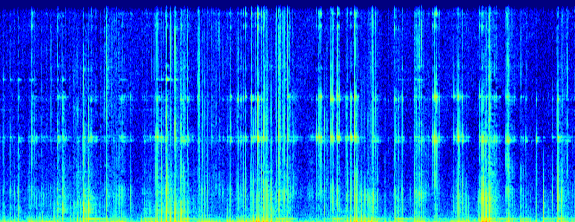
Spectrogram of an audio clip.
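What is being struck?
Textured glass bottle.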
